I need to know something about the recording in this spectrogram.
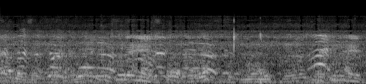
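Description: Young men shout and cheer together outdoors.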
